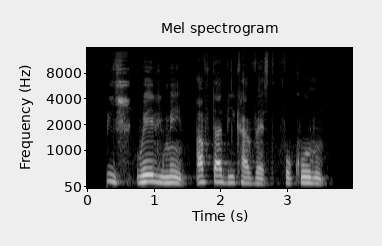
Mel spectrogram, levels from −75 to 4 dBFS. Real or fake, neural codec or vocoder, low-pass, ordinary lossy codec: real; none; 14.4 kHz; none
